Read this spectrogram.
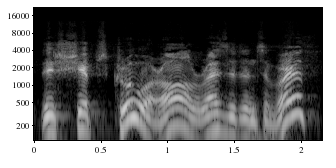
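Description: An actor playing a harried, placating spaceship captain in a 1950s radio drama, hesitant and coaxing in a formal way. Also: male voice, fairly high pitch, very animated, normal speed, breathy edge. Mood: persuasive. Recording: muffled 1950s radio recording.

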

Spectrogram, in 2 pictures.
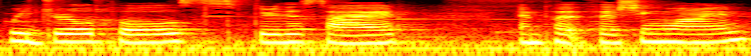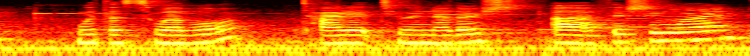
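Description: A woman's voice: medium pitch, steady tone, normal speed. A young woman hosting a casual do-it-yourself walkthrough in her home garage, chatty and informal, recorded on a phone camera. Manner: chatty and informal, says y'all. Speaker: painting channel host. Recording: clear background music underneath.

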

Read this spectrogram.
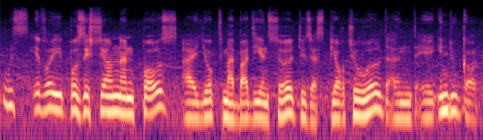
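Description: An actor plays an earnest young Frenchman in a radio drama, a musician searching for meaning. His voice is mellow and mid-pitched. He speaks thoughtfully and drops in words. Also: moderate pace, natural voice. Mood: weary, searching. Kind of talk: audio drama acting.

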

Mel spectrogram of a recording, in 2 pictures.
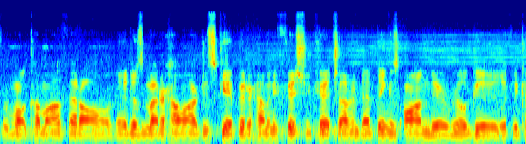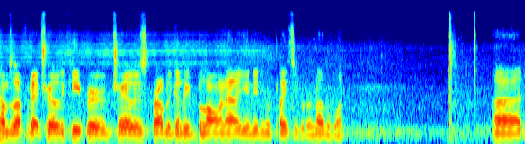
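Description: A man in his thirties talks outdoors with faint noise behind him. His voice sits at a middle pitch. He explains fishing gear in an informal, plain-spoken, instructive way, like a vlogger talking to camera. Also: poor audio. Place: outdoors under leafy trees. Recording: clear steady outdoor background noise.

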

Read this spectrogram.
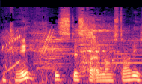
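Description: A woman's voice: rumbling low, moderate pace, low-quality recording. A woman giving casual let's-play commentary, giggly and muttering her reactions to the game. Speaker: game streamer. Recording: loud game music behind voice. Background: game music and sound effects.

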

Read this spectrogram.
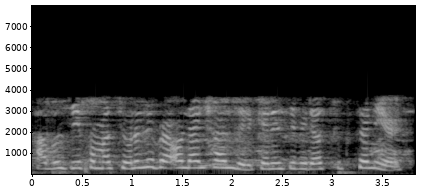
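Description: A woman with a foreign accent, a non-native speaker, giving a halting phone sales pitch as a call-centre agent. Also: steady tone. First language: not German. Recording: tinny phone-like line.

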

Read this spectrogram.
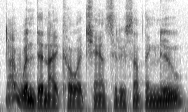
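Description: A man's voice: on the low side, very animated, fast, a little mellow. A man playing an affectionate, playful simulated astronaut father in a science fiction audio drama. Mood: gentle.

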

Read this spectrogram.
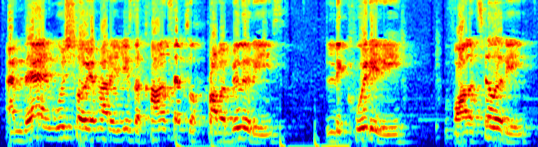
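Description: A man in his thirties with a Cameroonian accent, giving a measured, explanatory presentation to camera as a trading educator. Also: a little high, pushed and bright, soft background music. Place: small home office, indoors. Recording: roomy echo, distant microphone.

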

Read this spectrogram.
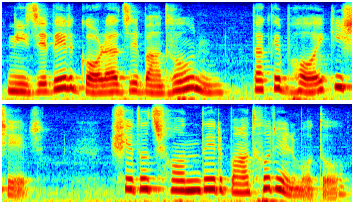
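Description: A woman voicing a thoughtful, idealistic bridegroom in a story, calm and gently reasoning. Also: medium pitch, takes it slowly, highs cut off. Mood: calm persuasion. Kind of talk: storybook character voice.

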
